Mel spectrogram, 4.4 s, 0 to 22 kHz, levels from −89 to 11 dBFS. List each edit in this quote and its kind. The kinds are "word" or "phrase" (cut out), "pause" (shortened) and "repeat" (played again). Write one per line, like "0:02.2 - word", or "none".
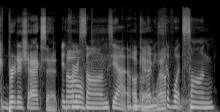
0:01.3 - word
0:03.3 - word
